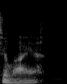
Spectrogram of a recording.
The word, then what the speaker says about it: Eliah: And I'll just say, it's Eliah.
